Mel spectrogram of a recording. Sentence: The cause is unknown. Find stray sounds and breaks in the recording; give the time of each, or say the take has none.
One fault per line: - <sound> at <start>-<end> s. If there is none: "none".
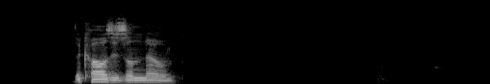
none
